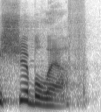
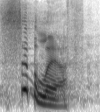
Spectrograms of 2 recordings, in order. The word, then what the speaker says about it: shibboleth: And when he said, No, no, no, no, they said to him, Well, then say Shibboleth. This is weird, y'all. This is cool. – And he said, Sibboleth. For he could not pronounce it right.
